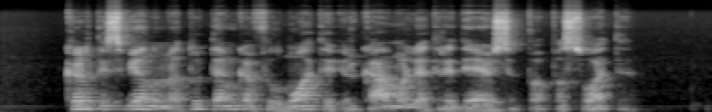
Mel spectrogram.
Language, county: Lithuanian, Vilnius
